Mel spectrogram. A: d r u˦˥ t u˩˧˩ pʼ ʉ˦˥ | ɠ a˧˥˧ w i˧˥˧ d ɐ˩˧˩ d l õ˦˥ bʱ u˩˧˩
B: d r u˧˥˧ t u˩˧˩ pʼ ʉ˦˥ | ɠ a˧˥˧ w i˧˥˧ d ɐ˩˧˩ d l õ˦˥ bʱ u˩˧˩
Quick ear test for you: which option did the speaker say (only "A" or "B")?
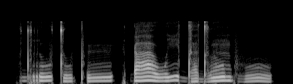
A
